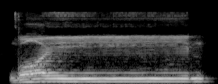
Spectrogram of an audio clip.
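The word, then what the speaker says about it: غين: পরবর্তী হরফ হচ্ছে গন গ এর সাউন্ড কিন্তু এটা হবে একটু খরকশ গ এর মত সাউন্ডটা উচ্চারণটা হবে গইন আচ্ছা আমাদের পরবর্তী পড়া আজকের পড়া হচ্ছে আইন এবং গইনের পরবর্তী হরফ সেটি হচ্ছে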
